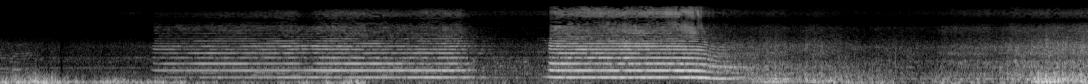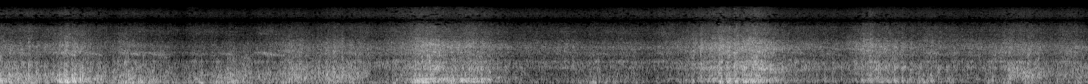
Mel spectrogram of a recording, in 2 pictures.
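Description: Indian Railways electric locomotive horn sounding two long blasts, the second dropping in pitch as the locomotive passes close by. Then the passenger coaches rush past, wheels clattering over the rail joints in repeated groups of knocks.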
